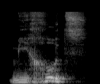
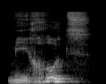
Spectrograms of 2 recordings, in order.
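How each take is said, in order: The two takes are said the same way.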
